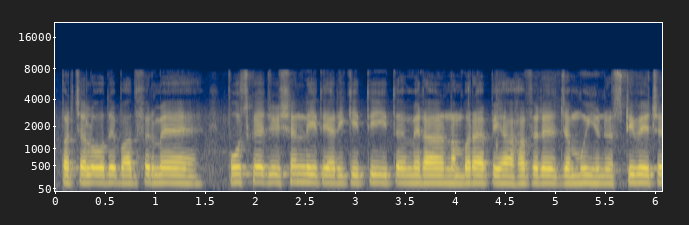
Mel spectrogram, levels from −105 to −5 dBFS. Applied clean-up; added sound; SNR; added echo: none; none; none; none.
